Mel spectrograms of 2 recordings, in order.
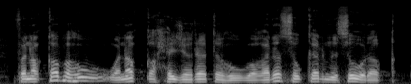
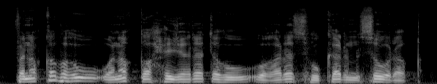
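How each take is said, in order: No difference in how they are said.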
